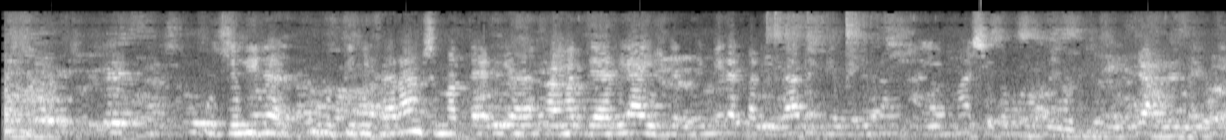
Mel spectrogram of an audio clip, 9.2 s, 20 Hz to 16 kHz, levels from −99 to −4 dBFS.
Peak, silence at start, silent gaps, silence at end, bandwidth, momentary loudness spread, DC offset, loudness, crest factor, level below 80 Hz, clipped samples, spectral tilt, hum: 0 dBFS; 0 s; none; 0 s; 11.5 kHz; 10 LU; under 0.1%; -12 LUFS; 12 dB; -46 dBFS; under 0.1%; -4 dB/octave; none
